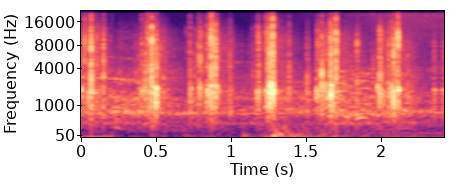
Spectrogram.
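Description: A protest crowd at Raman shouting in loud, rhythmic bursts, voices rising together roughly every half second in a chant-like pattern over a constant murmur of many people.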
